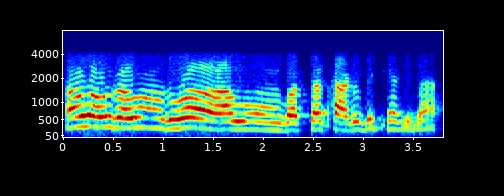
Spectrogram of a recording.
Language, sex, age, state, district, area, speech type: Odia, female, 45-60, Odisha, Angul, rural, conversation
